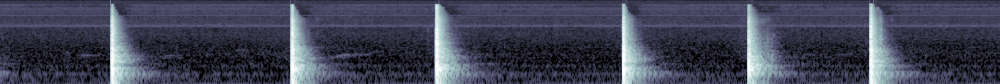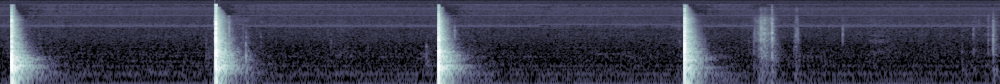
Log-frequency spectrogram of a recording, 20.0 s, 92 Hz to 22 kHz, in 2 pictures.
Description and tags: Plastic Hit 1
trash can plastic hit punch
plastic, hit, can, trash, punch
